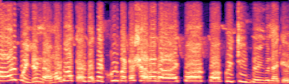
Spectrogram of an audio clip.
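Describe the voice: A woman does a cartoonish character voice at an extremely high pitch, with big pitch swings, a fairly bright tone and a very fast pace, in a dry, close sound with no echo.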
